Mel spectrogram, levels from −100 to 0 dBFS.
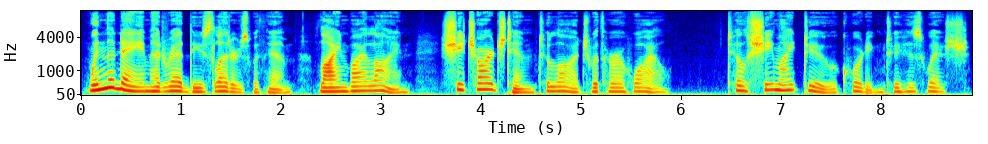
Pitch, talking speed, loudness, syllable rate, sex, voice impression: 165 Hz, 190 wpm, -19 LUFS, 4.7 syllables/s, female, very feminine, very adult-like, slightly middle-aged, thin, slightly tensed, slightly weak, slightly dark, very soft, clear, fluent, cute, slightly cool, very intellectual, refreshing, sincere, very calm, very friendly, very reassuring, unique, very elegant, very sweet, slightly lively, very kind, slightly modest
